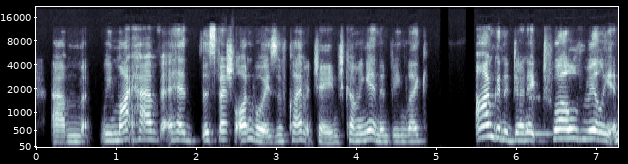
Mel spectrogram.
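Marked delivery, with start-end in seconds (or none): 5.5-7.3 mock grand, big, booming, excited voice. Describing visiting climate envoys, the speaker imitates one in a big voice. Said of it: "he's saying it in such a big voice".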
